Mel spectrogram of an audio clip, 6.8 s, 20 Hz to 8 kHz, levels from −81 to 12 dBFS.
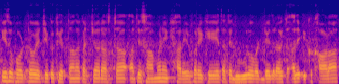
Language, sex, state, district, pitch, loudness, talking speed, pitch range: Punjabi, male, Punjab, Fazilka, 120 Hz, -14 LUFS, 175 wpm, 115-125 Hz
